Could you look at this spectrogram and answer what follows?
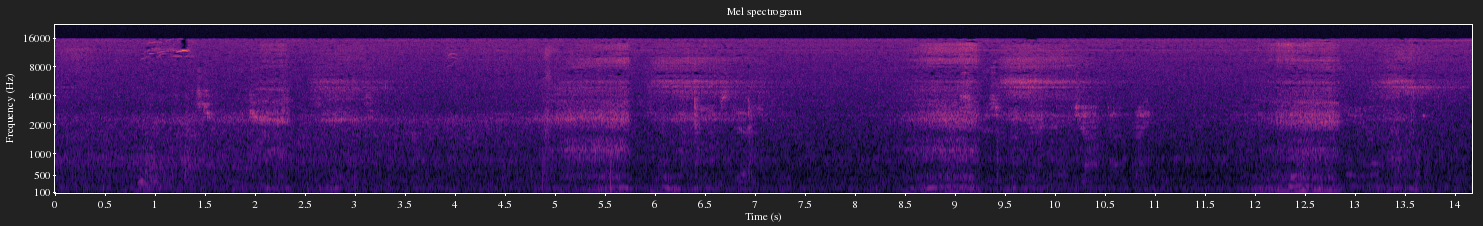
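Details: Snoring while another person tries to sleep: repeated rough, rasping breaths roughly every three to four seconds.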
